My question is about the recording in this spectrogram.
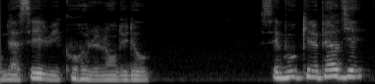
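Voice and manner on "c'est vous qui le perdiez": high, mocking retort. A narrator's reading. Actress turning it back on the financier, mocking. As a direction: jeer with the pitch lifted. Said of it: "railla-t-elle".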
